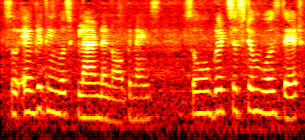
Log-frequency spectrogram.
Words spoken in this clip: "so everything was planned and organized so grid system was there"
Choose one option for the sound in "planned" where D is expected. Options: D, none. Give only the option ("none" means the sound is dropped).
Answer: D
